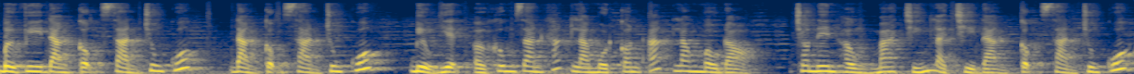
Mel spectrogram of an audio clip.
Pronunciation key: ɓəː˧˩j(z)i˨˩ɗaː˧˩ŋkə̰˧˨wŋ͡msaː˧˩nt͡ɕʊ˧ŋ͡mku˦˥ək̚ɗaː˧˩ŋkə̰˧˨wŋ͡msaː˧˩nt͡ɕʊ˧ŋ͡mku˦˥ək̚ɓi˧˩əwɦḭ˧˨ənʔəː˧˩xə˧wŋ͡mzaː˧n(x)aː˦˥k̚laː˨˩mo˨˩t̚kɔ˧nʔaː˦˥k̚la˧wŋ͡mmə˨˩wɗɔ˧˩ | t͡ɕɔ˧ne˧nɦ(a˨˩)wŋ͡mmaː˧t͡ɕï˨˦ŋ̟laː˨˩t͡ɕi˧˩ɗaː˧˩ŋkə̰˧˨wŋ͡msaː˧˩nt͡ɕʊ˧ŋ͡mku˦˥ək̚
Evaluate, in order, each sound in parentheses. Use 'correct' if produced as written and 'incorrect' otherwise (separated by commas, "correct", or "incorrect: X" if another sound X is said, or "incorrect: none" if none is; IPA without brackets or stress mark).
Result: incorrect: v, correct, incorrect: ə˨˩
